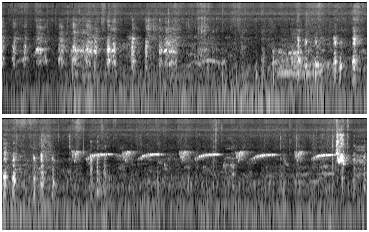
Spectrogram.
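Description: Chickens cluck and squawk repeatedly nearby, a busy run of short calls with rustling and scratching underneath, growing denser toward the end.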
